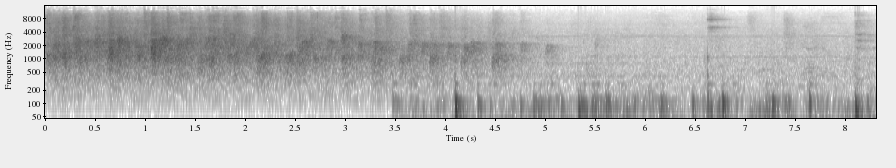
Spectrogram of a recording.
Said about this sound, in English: So with that, I'm going to have him come, if we can maybe give him a round of applause.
